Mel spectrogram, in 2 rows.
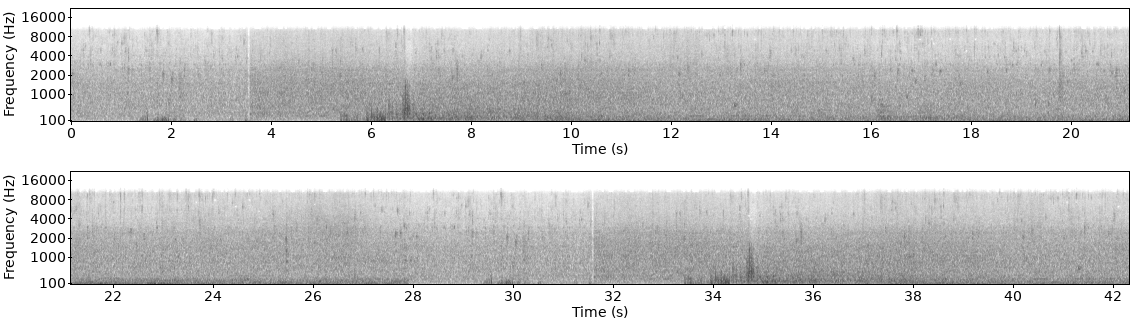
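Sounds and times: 
steady hiss of rain: 0.0s - 42.3s
thunder rumbling low and heavy: 5.4s - 28.0s, 33.4s - 42.3s.

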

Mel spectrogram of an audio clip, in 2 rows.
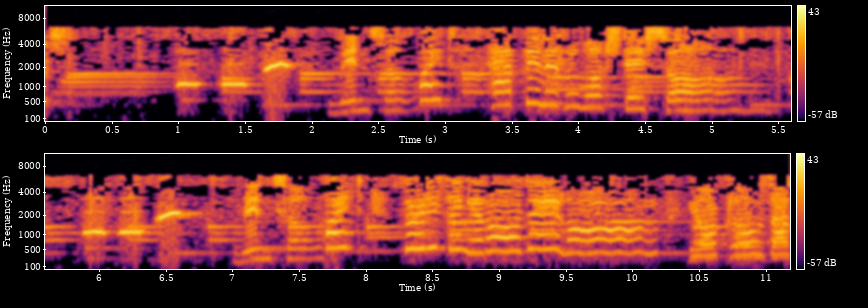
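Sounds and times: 
speech: 0.0s - 0.4s, 1.9s - 11.1s
person whistling a jingle tune: 0.9s - 2.0s, 5.8s - 6.8s.

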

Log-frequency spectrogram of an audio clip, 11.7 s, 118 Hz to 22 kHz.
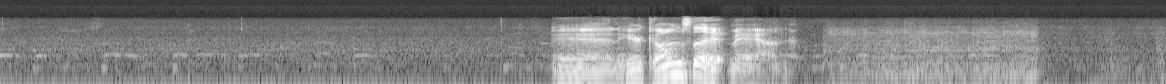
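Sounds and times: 
speech: 5.6s - 7.9s
printer whirring and humming as it powers down: 8.3s - 10.4s.

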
